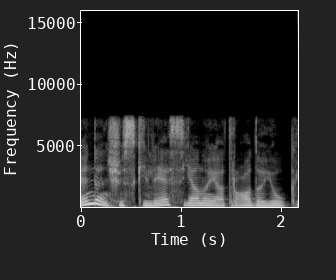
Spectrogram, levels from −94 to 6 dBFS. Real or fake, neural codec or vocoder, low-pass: fake; codec, 16 kHz, 16 kbps, FunCodec, trained on Chinese and English, 50 frames a second; 7.2 kHz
